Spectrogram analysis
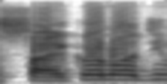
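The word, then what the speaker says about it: psychology: cycle logistics पढ़ते हैं तो इसमें क्या हो जाता है पीस साइलेंट हो जाता है क्या साइलेंट हो जाता है पी तो साइकोलॉजी मतलब होता है मनोविज्ञान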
